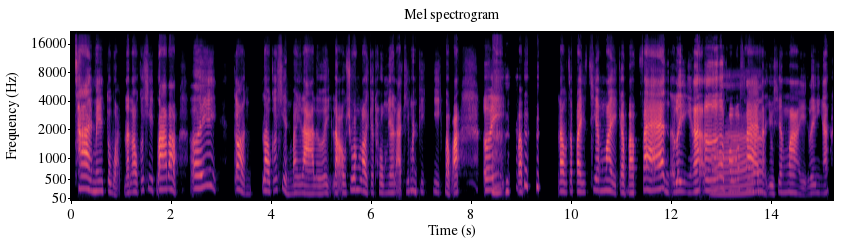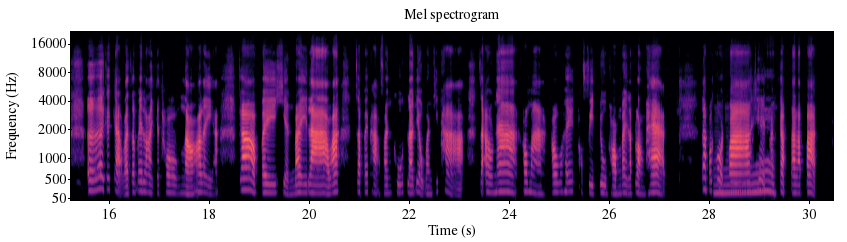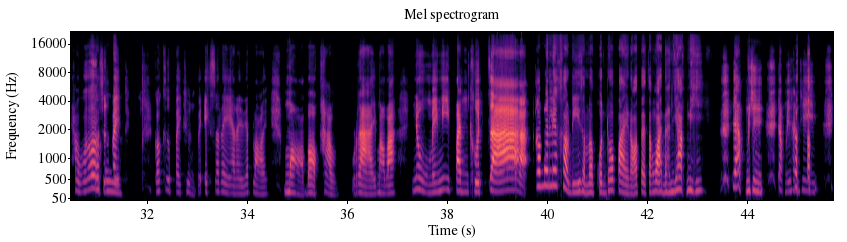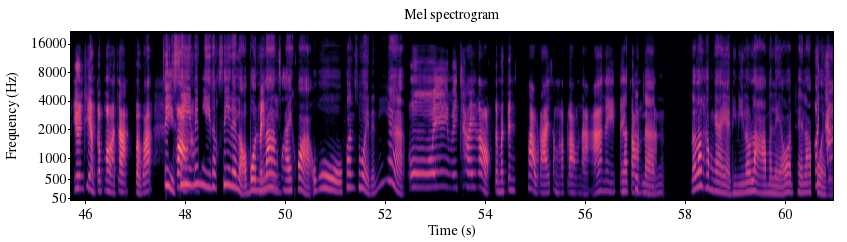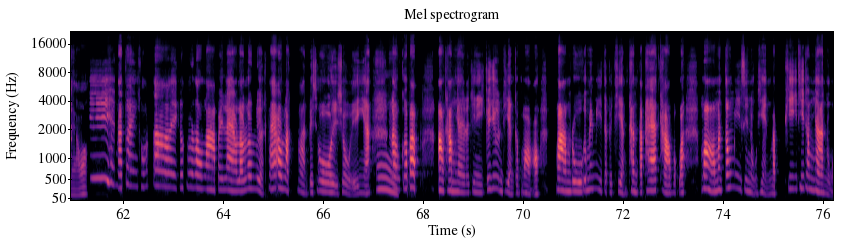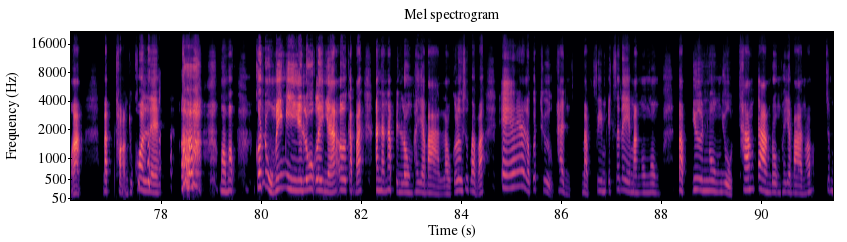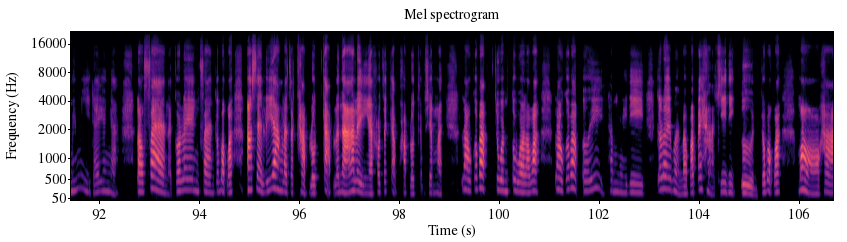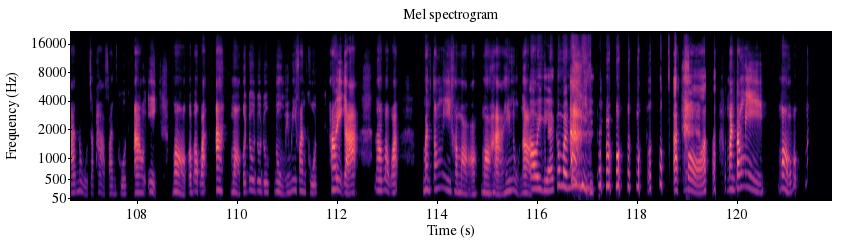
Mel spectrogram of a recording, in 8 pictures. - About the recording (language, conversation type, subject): Thai, podcast, ถ้าคุณกลับเวลาได้ คุณอยากบอกอะไรกับตัวเองในตอนนั้น?
- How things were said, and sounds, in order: chuckle; drawn out: "อา"; drawn out: "อือ"; put-on voice: "หนูไม่มีฟันคุดจ้ะ"; other background noise; laughing while speaking: "มี"; laughing while speaking: "มี"; laugh; drawn out: "ใช่"; laugh; laughing while speaking: "เออ"; chuckle; laughing while speaking: "มี สงสารหมออะ"; laugh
